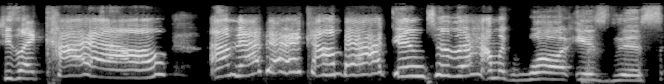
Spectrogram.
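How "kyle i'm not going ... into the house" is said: put-on very high babyish voice, name drawn out long. Retell the cringe moment when she spoke to Kyle, imitating Lindsay's baby voice. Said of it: "Lindsay with the baby voice again".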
